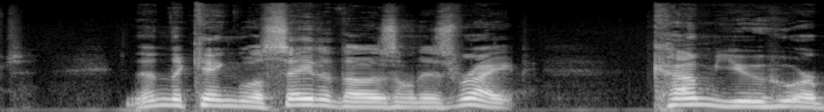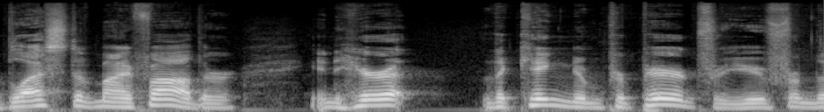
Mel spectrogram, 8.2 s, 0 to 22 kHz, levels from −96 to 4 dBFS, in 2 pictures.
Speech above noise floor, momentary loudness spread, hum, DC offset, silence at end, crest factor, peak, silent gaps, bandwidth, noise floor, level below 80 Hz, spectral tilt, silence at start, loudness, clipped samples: 40 dB; 13 LU; none; under 0.1%; 0 s; 16 dB; -2 dBFS; none; 18.5 kHz; -55 dBFS; -44 dBFS; -6 dB/octave; 0.65 s; -16 LUFS; under 0.1%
